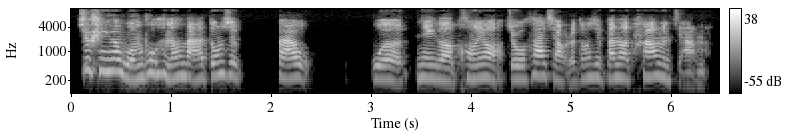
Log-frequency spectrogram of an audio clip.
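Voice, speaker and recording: A young woman in her twenties co-hosting a podcast, telling a story in an animated, exasperated way. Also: fairly high pitch, brisk, no room sound, lo-fi sound. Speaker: podcast co-host. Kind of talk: casual chat.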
